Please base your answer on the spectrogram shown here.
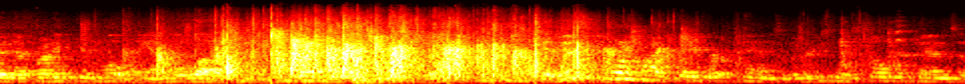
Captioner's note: applause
